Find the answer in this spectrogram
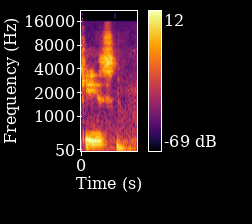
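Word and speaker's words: cays: and fishes the Jolters Keys. And I say keys, it's spelled CAYSKs, but the Bahamians right. – Pronounce mm-hmm. keys.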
